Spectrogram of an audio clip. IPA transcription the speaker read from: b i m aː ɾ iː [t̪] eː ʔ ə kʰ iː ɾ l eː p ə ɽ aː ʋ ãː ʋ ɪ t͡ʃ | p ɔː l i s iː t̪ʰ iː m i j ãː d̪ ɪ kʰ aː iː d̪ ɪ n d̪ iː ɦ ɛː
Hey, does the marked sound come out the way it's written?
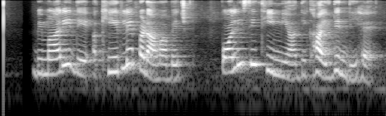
no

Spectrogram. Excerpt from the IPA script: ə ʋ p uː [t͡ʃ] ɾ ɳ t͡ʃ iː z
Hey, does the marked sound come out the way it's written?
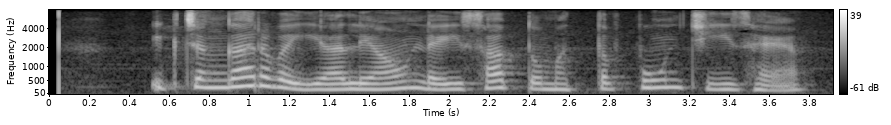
no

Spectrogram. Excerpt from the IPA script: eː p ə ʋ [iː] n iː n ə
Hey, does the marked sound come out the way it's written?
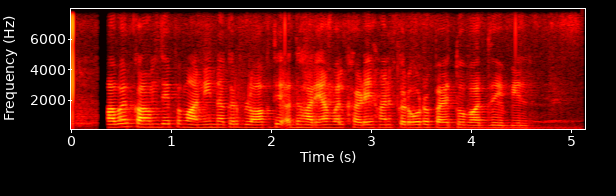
no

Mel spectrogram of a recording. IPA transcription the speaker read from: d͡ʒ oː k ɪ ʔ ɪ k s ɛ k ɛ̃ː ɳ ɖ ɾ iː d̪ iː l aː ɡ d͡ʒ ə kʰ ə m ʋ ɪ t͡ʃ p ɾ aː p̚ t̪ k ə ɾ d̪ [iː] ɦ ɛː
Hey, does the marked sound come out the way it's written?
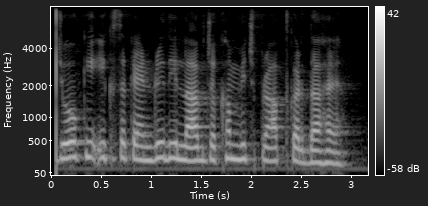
no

